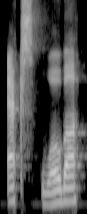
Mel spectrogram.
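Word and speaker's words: xwOBA: is what it is x woba is how they pronounce this 39 it's expected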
